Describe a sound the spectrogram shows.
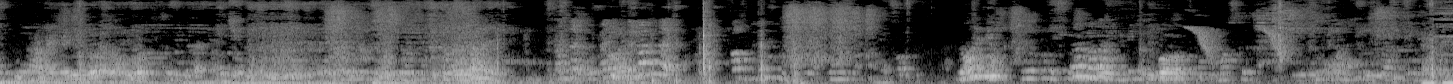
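Cardboard scrapes and rustles as hands handle a box.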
